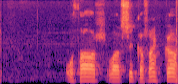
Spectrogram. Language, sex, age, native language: Icelandic, female, 10, Icelandic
